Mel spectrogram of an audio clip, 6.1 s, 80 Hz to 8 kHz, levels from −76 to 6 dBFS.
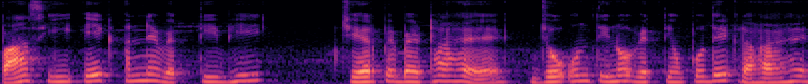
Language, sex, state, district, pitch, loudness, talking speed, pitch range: Hindi, female, Uttar Pradesh, Jyotiba Phule Nagar, 185 Hz, -21 LUFS, 170 wpm, 170-200 Hz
